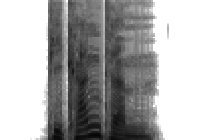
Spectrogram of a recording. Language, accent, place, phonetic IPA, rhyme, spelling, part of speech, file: German, Germany, Berlin, [piˈkantəm], -antəm, pikantem, adjective, De-pikantem.ogg
- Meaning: strong dative masculine/neuter singular of pikant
